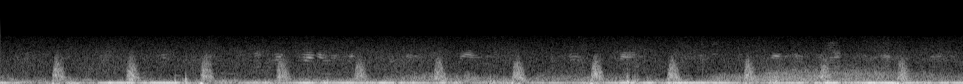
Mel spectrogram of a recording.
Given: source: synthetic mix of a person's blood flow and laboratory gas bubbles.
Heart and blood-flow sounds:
Doppler ultrasound of blood flow; subclavian vein
no bubbles
From the record:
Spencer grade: 0 (complete lack of bubble signals)

